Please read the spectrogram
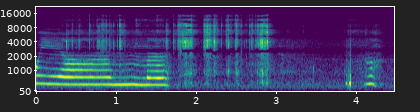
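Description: A young boy's drawn-out hummed 'mmm', a held note falling slightly in pitch for about two seconds. About a second of hissy crackling noise follows.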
